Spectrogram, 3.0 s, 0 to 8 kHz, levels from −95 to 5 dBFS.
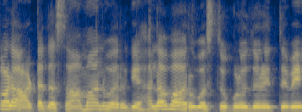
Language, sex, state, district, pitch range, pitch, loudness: Kannada, female, Karnataka, Mysore, 215-235 Hz, 215 Hz, -16 LUFS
